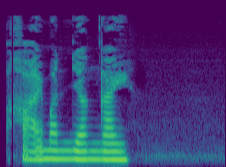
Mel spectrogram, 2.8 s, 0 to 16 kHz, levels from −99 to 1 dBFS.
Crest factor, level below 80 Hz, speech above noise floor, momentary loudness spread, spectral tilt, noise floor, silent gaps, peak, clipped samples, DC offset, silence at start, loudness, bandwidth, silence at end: 16 dB; -66 dBFS; 39 dB; 5 LU; -7 dB/octave; -62 dBFS; none; -8 dBFS; under 0.1%; under 0.1%; 0.1 s; -24 LUFS; 11 kHz; 1.25 s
